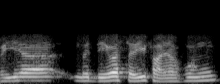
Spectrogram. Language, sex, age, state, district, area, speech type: Hindi, male, 30-45, Uttar Pradesh, Hardoi, rural, conversation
